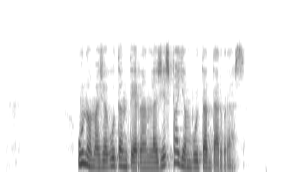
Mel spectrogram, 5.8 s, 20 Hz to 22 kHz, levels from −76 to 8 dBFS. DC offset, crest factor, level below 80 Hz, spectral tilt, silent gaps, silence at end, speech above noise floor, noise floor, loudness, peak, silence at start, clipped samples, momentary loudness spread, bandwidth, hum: under 0.1%; 18 dB; -64 dBFS; -6 dB/octave; none; 0.9 s; 61 dB; -83 dBFS; -23 LUFS; -6 dBFS; 1.55 s; under 0.1%; 12 LU; 8 kHz; none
